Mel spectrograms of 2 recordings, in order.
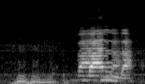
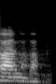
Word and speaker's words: Wanda: Wanda. Es un nombre polaco, una princesa polaca, entonces se pronuncia Wanda. Uh-huh. Aunque se escriba con... Se escribe con W, pero se pronuncia con B corta.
